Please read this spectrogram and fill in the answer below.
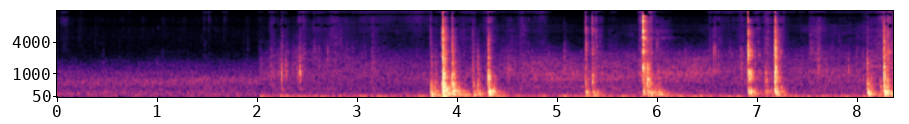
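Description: After two seconds of faint background hum, cordless power tools and a plastic bit case are set down on a metal truck bed: a series of about six sharp knocks and clunks.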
